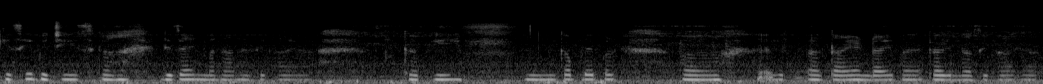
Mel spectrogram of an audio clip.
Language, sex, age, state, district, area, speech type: Urdu, female, 18-30, Delhi, Central Delhi, urban, spontaneous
